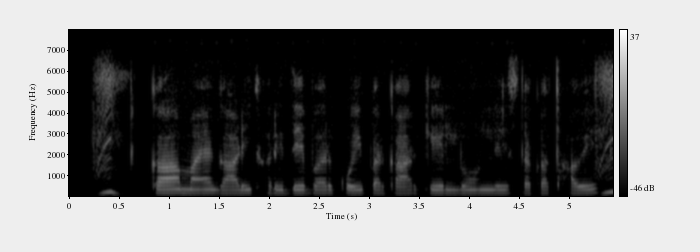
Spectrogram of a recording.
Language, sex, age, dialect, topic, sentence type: Chhattisgarhi, female, 31-35, Eastern, banking, question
